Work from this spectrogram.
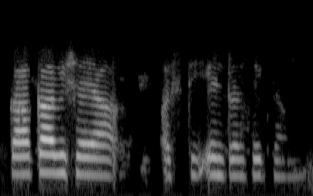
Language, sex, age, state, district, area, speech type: Sanskrit, female, 18-30, Maharashtra, Wardha, urban, conversation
